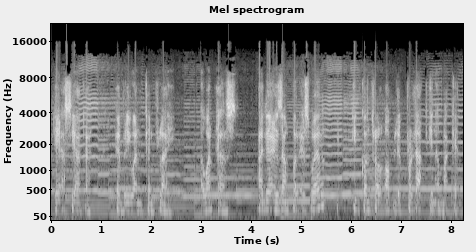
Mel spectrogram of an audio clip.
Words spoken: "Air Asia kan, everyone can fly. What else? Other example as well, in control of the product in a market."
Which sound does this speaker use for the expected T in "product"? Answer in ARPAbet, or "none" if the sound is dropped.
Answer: T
